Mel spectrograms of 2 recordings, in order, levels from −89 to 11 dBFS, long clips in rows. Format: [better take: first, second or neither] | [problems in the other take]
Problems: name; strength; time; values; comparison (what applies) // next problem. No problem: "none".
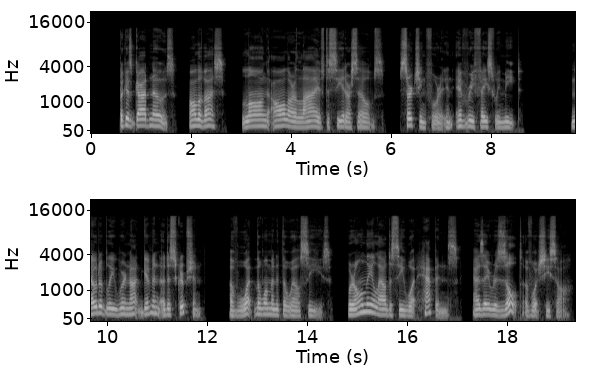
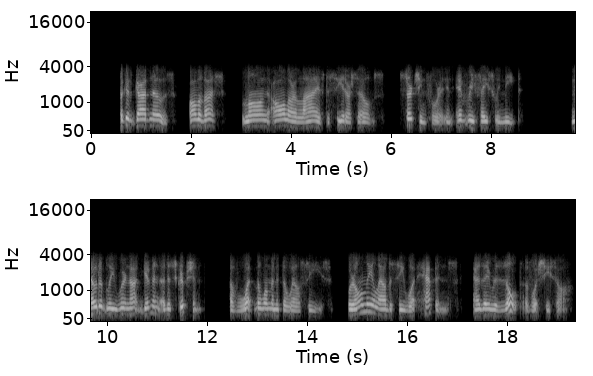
first | phone-call audio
